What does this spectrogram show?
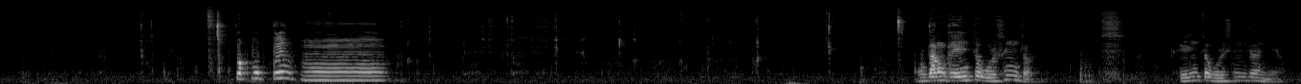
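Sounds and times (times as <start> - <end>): person chewing with wet smacks: 0.2 - 2.4, 3.9 - 9.2.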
